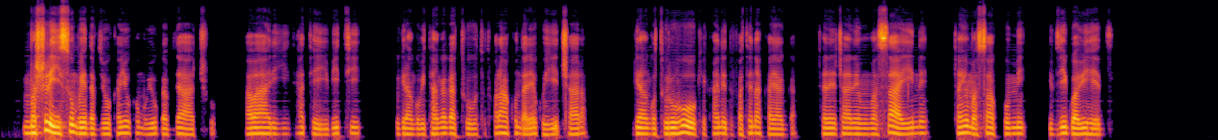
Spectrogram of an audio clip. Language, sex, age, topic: Rundi, male, 18-24, education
